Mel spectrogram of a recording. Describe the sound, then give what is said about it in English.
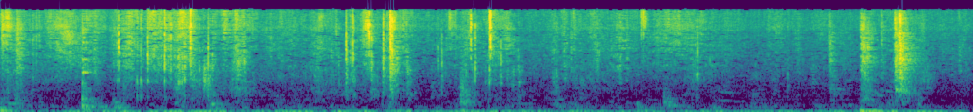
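A courtroom door opens and closes as the court rises, amid a run of sharp clicks, knocks and rustling handling noises, moderately loud, with a steady background hiss and no talking. “All rise. The door is exited.”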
